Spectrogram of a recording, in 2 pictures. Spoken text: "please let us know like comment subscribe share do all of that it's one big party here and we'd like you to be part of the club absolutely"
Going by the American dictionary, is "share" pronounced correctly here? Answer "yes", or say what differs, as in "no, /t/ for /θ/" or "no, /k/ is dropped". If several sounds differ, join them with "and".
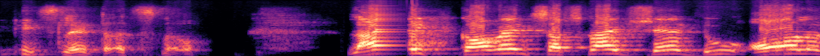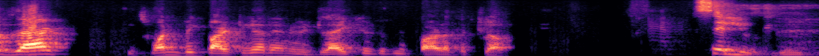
yes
